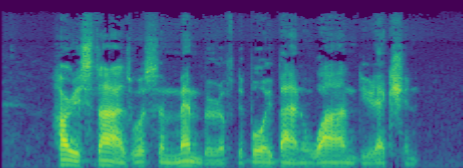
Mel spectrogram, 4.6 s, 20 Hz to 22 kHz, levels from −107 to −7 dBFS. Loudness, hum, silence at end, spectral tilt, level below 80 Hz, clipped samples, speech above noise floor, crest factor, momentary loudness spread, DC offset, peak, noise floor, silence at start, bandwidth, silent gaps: -24 LUFS; none; 0.5 s; -3 dB/octave; -64 dBFS; under 0.1%; 35 dB; 22 dB; 14 LU; under 0.1%; -4 dBFS; -59 dBFS; 0.55 s; 16.5 kHz; none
